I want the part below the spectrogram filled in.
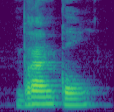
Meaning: lignite, brown coal
- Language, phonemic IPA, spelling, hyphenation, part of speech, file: Dutch, /ˈbrœy̯n.koːl/, bruinkool, bruin‧kool, noun, Nl-bruinkool.ogg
